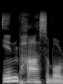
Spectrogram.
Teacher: Try saying impossible really fast right now. See, your lips naturally close to make an M sound. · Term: assimilation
